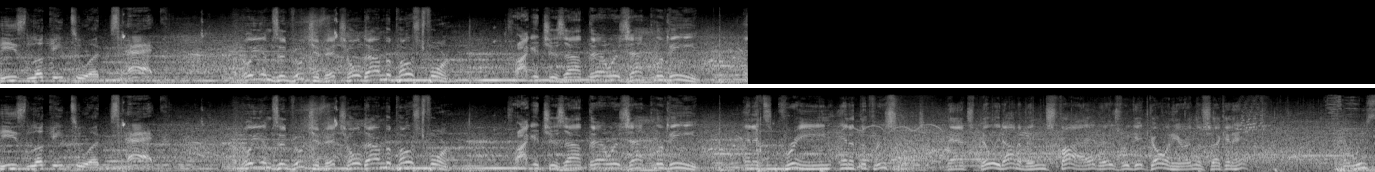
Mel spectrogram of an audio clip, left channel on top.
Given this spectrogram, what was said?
looking to attack. Williams and Vucevic hold down the post for him. Dragic is out there with Zach LaVine. And it's Green in at the 3 slot. That's Billy Donovan's 5 as we get going here in the second half. And we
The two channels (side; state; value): left; drops out; at 7.5 s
